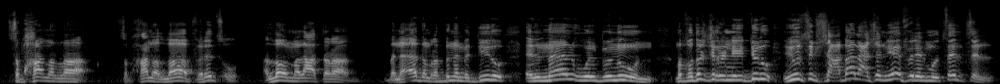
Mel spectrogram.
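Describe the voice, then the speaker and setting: An actor playing a poor, bumbling loudmouth lawyer husband in a comedy film, ranting and sarcastic in an Egyptian accent. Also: male voice, a little high, lively intonation, fast talker, few pauses. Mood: mocking. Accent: Egyptian Arabic. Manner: ranting, sarcastic, wildly swinging delivery.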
